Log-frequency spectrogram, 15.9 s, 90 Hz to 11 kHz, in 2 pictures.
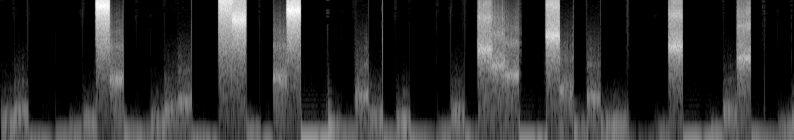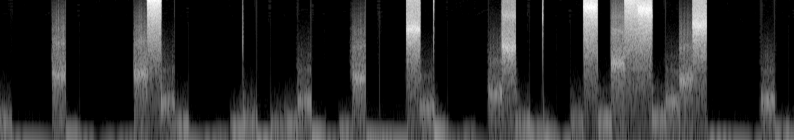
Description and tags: Random Fliter Noise
Random noises from Sylenth 1 adjust your headphones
